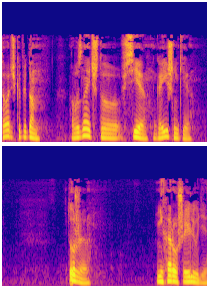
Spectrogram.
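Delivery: ordinary talk, nothing marked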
